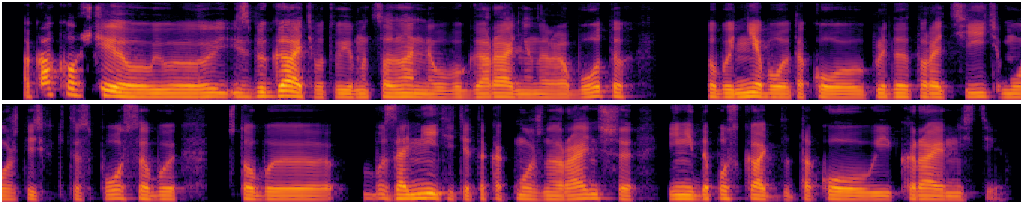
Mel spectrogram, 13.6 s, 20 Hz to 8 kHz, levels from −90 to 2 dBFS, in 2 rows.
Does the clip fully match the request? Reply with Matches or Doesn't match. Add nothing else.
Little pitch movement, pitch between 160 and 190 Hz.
Doesn't match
